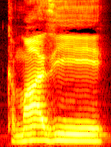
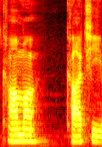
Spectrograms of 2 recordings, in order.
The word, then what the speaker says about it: Kamakacci: you pronounced it right so it's kamaki because a lot of times people say kamazi kamachi this that and the third it's pronounced Kama Kachi my name is kakachi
